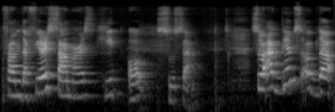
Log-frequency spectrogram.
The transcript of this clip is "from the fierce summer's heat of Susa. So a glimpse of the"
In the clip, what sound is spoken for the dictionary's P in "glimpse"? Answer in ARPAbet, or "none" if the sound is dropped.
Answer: none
